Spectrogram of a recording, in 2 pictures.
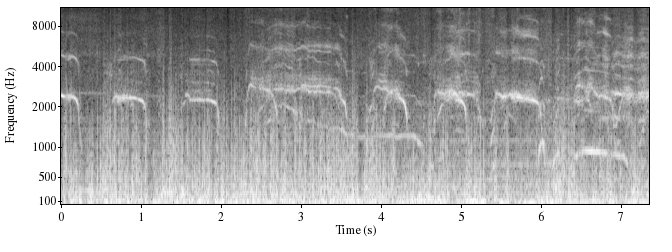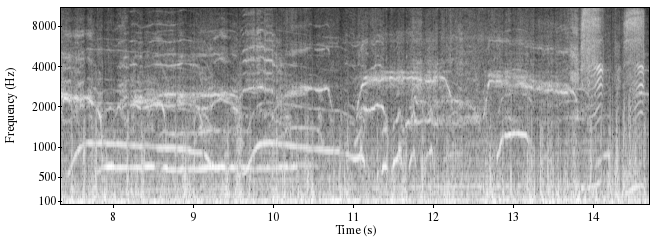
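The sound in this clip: Loud, continuous theme park thrill ride audio from a car-themed test track attraction: a steady rushing roar with wind noise, overlaid by high whistling tones that slide up and down throughout.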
